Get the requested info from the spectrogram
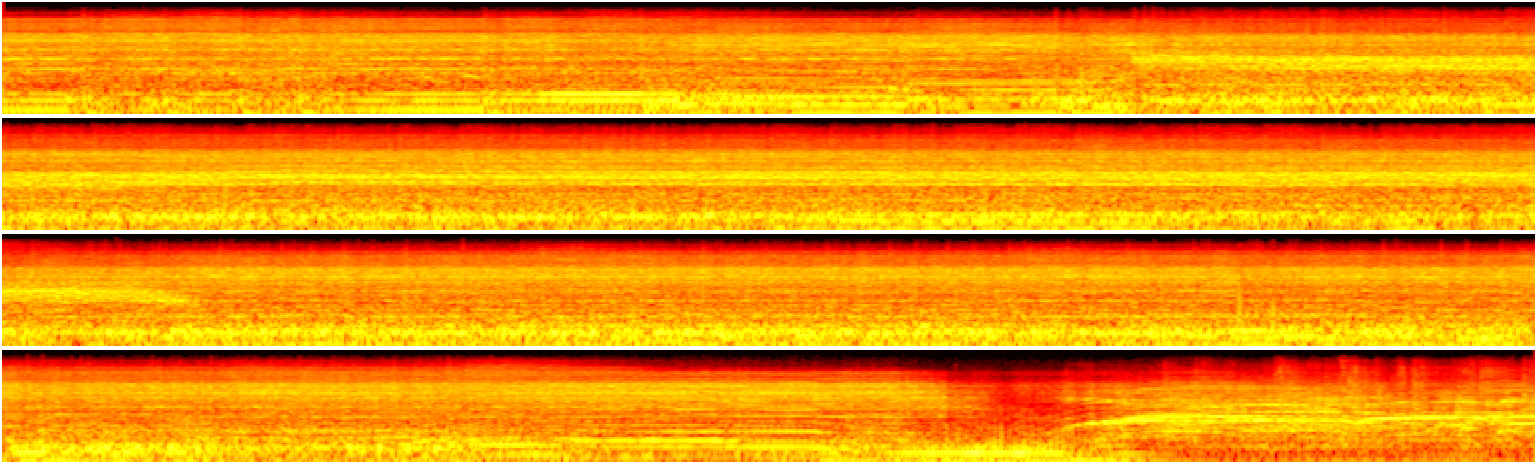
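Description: Death metal band playing live: heavily distorted electric guitars over bass and drums.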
